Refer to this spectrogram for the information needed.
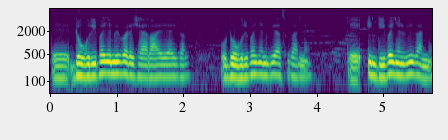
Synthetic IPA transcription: t̪eːɖoːɡɾiːpə̃d͡ʒənbiːbəɽeːʃɛːlaːeːd̪eaːiːɡəl | o̰ːɖoːɡɾiːpə̃d͡ʒənbiːəsɡəneː | t̪ḛːɪnd̪iːpə̃d͡ʒənbʱiːɡəneː

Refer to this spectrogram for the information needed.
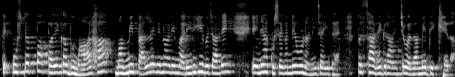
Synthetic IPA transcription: t̪eːʊsd̪aːpaːpaːd̪eːkaːbəmaːɾhaːməmːiːpɛːlnɛ̃ːkenoaːɽiːməɾiːd̪iːɦiːbəd͡ʒaːɾeːiːeːnẽːaːkʊseːkənːẽːɦoːnaːniːt͡ʃaːiːd̪aːɛː | pəɾsaːɽeːɡɾãːɲt͡ʃoːeːd̪aːmẽːd̪eːkʰːeːd̪aː

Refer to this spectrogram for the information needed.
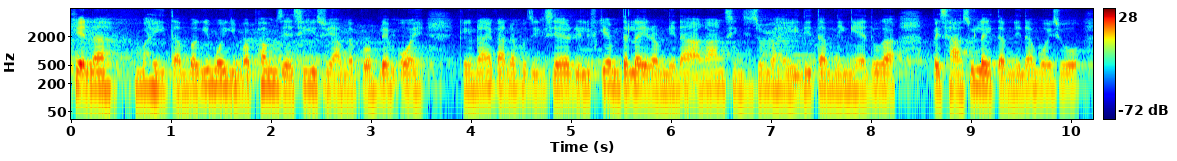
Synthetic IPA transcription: kʰet̚nɐmɐɦijtɐmbɐɡimojɡimɐpʰɐmzeɐsiɡisujamnɐpɾoblemʔoj | keŋnajkandɐɦawzik̚seɾilipʰkemdɐlɐjɾɐmninɐːŋaŋsiŋsisumɐɦijditɐmniŋeɐduɡɐpɐjsasulɐjtɐmninɐmojsu

